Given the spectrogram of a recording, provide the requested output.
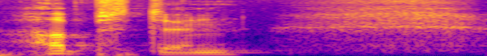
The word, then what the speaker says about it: Hoopeston: school called is pronounced it's spelled Hoopeston but it's really pronounced hubsan and I had after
